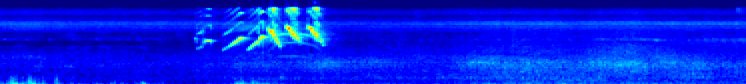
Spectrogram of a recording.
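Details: Double-collared seedeater singing: a brief burst of quick, sharply rising whistled notes lasting about a second, followed by soft low background rumble with no further song.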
